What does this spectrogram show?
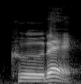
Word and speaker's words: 그래: It's 그래. 그래. It's almost a D sound, isn't it?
